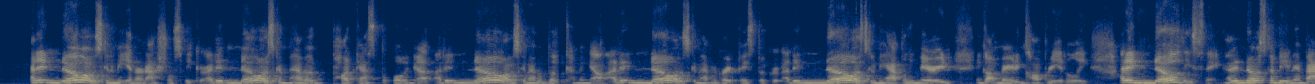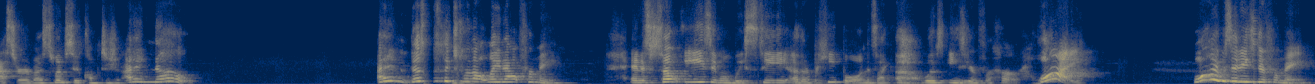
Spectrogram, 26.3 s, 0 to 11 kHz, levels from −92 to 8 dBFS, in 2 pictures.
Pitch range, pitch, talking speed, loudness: 195-270 Hz, 225 Hz, 275 wpm, -32 LUFS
